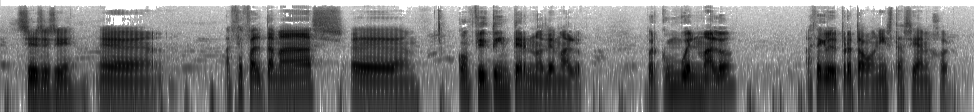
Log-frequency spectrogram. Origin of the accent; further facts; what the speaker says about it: Spain; a veces en España, sabios de Daniels, que no tenemos un inglés muy bueno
